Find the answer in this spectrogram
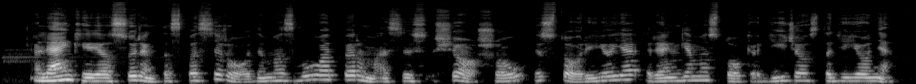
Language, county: Lithuanian, Panevėžys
